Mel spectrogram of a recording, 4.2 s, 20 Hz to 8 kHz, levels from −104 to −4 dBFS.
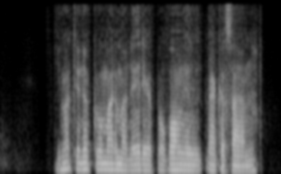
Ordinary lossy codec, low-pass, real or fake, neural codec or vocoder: none; none; fake; codec, 16 kHz, 1.1 kbps, Voila-Tokenizer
